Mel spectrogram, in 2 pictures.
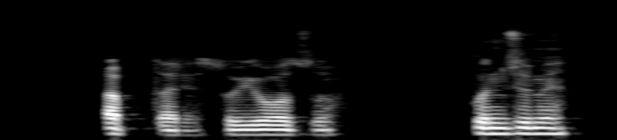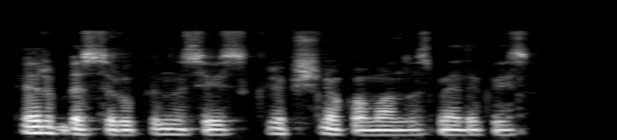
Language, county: Lithuanian, Šiauliai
